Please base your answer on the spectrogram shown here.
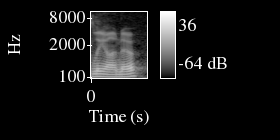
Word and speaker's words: Leon Ngo: last name is uh it's a vietamese surname so n g o uh it's the G's pronounced son it's kind of like winds do I bet people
